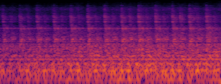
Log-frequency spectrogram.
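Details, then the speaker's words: Brastemp washing machine loaded with rugs, on spin cycle: fast steady rattling buzz only under load, quiet when agitating or empty. "lava sem nenhum problema sem fazer nenhum barulho somente na centrifugação com peso é que faz o barulho"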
